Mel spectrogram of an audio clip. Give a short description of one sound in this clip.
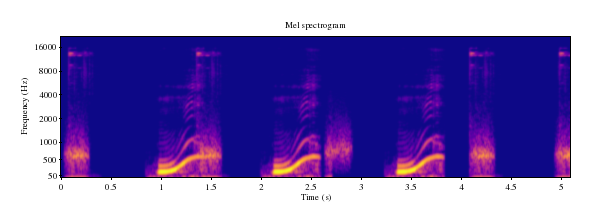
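A cartoon character lets out rising squeals when it bumps into things.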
